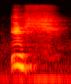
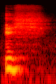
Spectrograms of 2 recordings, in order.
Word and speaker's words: ich: in German okay now when you make that sound you make that sound when the CH is preceded by e a boy or I okay and I'll give you a couple of examples so that you can practice so we have ich one of the most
